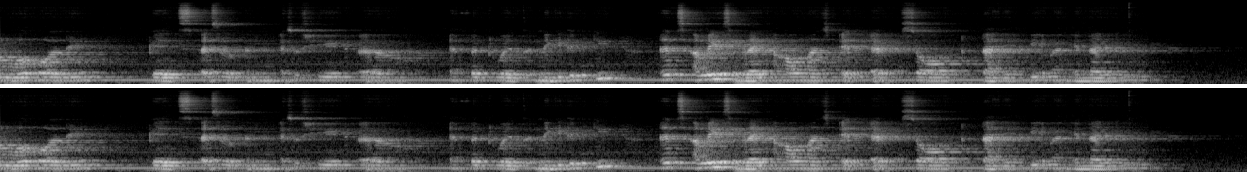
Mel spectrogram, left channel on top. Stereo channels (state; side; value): identical; both; correlation 1.00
